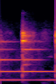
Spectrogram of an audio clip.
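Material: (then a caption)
Glass. An empty drinking glass with no water in it is flicked twice, each flick giving a short bright tap over a steady, sustained ringing tone. Both flicks sound the same, and the glass rings at a different pitch than a glass holding water.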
